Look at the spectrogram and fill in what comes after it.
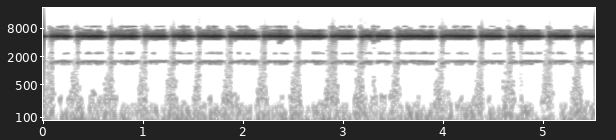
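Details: High, clear chirps from a green pine cricket, repeated about three times a second in an even, bell-like rhythm, with no other sounds.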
